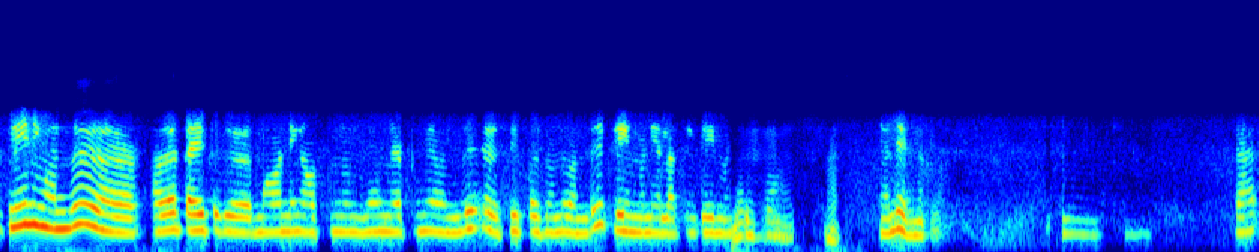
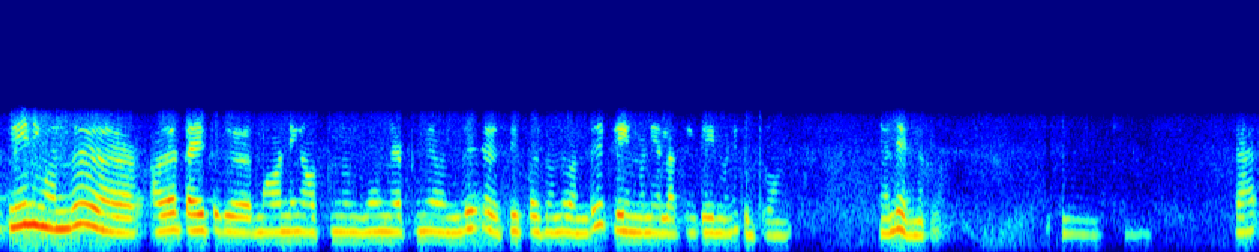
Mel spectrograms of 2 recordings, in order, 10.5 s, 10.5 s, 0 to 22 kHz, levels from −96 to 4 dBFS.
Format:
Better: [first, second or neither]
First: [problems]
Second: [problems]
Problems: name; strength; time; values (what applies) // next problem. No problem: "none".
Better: second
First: noise reduction (neural mask model Resemble Enhance denoiser)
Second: none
